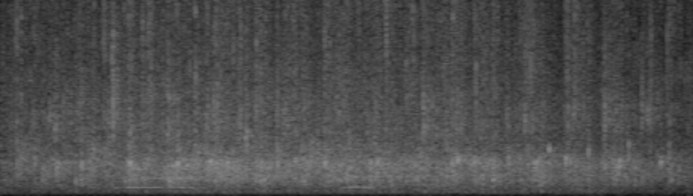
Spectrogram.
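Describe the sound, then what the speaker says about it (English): A packed audience applauds sponsors at a city's state-of-the-city address, a dense, sustained wash of clapping that holds steady for several seconds and tapers slightly at the end. "Let's give them a round of applause"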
